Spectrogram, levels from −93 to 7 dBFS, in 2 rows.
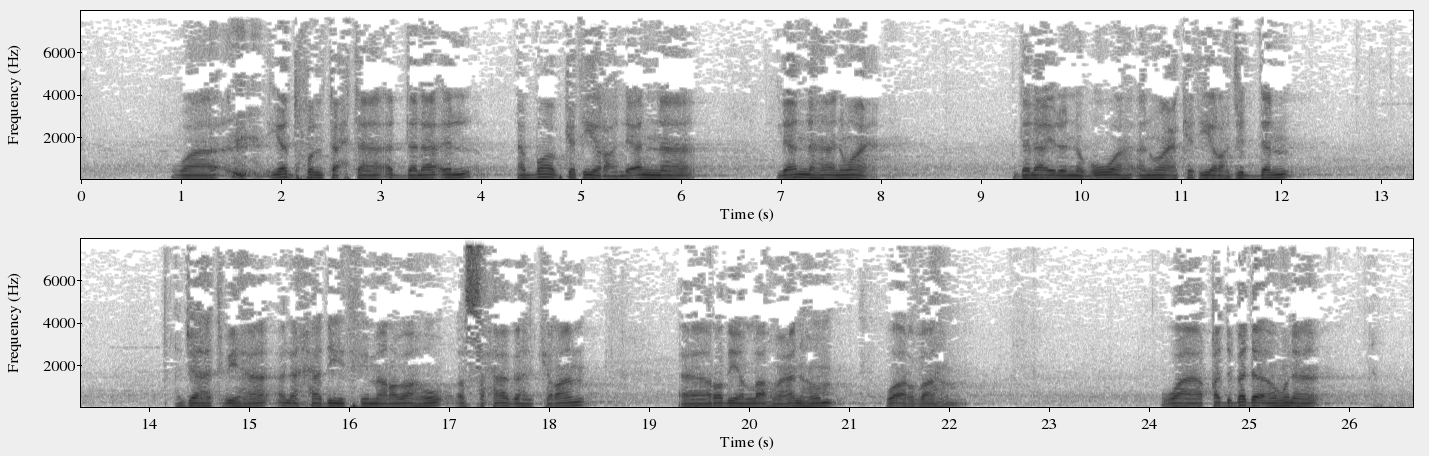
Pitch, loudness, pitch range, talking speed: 110 Hz, -17 LUFS, 105-120 Hz, 60 wpm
